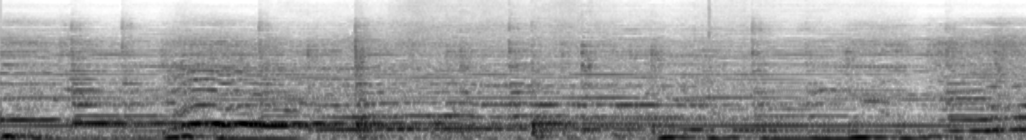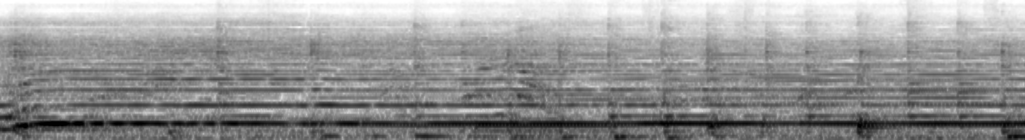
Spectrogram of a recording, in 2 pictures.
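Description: Bansuri (bamboo flute) playing raga Marwa, sliding between notes in the first half and then holding one long note from about halfway, over a steady drone. Tabla accompanies with deep bass-drum strokes.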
